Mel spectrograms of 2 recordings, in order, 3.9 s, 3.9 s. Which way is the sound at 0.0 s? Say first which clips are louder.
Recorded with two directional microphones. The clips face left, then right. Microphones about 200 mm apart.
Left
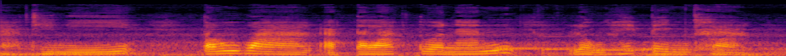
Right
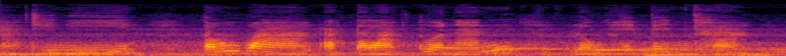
Left 3 dB; 15° left (ahead or behind).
